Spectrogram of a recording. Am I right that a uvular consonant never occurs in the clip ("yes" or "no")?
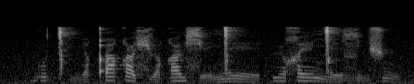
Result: no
